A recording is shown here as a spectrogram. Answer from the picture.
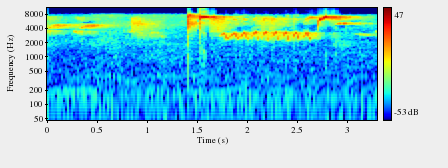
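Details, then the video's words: Tledekan, a blue flycatcher, singing a training-song recording: soft high whistles, then a sudden loud sharp note leading into a wavering, warbled trill and a final upward-flicked whistle. "Kicauan Merdu TLEDEKAN Keren Buat Mastro Voice Tledekan Gacor"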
